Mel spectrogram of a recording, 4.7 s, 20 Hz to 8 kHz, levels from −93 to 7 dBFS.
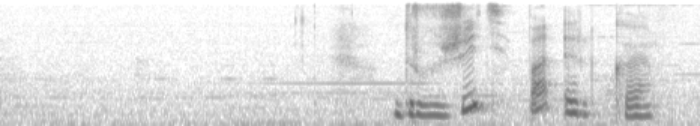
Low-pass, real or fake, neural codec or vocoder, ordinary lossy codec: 7.2 kHz; real; none; none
